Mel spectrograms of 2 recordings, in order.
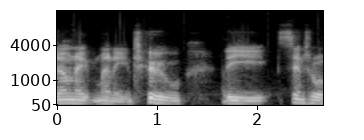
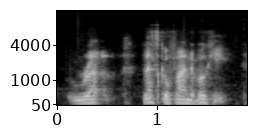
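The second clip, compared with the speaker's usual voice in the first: gleeful, excited, eager, itching to go. Voicing a gambling-loving character rushing off to find a bookie: excited. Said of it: "He's so fucking excited".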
